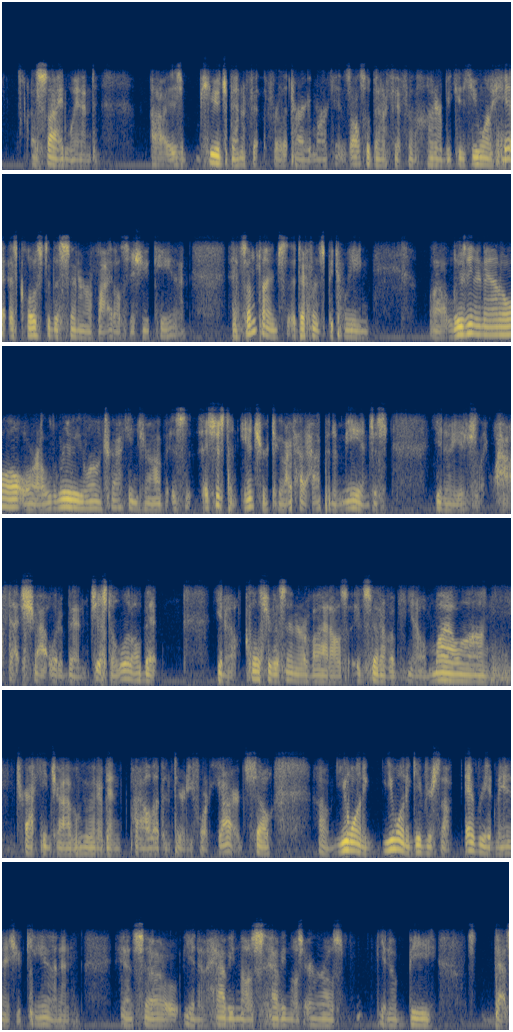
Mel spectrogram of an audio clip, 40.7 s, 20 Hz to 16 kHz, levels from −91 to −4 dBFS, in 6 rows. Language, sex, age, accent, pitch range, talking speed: English, male, 50-69, American, 90-110 Hz, 200 wpm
